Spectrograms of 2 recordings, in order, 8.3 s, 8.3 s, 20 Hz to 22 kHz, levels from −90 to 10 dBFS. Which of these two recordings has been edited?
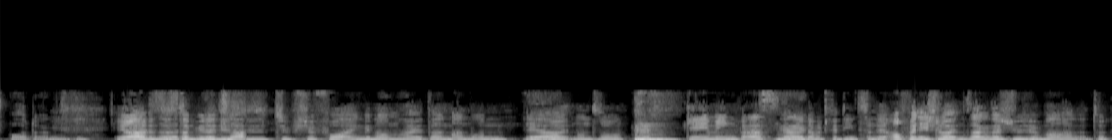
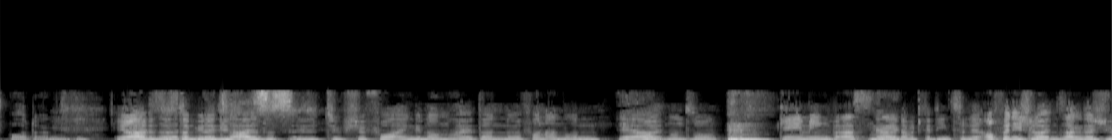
first; 2 cuts; at 1.8 s, 3.4 s

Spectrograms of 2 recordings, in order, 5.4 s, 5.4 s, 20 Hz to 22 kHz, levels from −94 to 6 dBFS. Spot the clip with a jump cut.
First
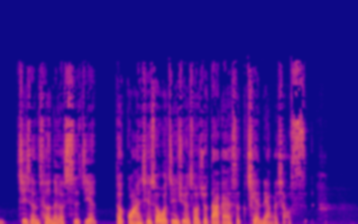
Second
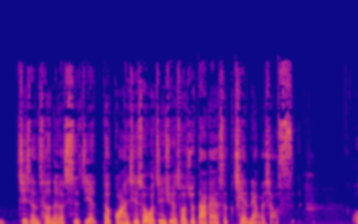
second; 1 cut; at 1.5 s

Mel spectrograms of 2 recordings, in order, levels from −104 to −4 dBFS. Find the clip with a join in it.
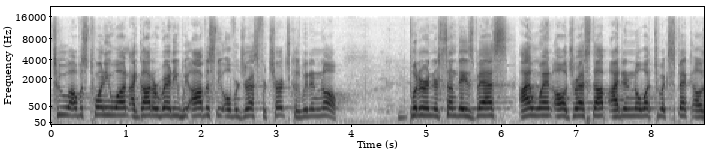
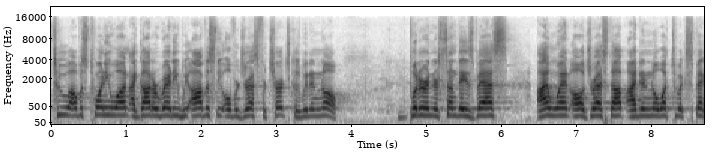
first; 1 cut; at 6.2 s

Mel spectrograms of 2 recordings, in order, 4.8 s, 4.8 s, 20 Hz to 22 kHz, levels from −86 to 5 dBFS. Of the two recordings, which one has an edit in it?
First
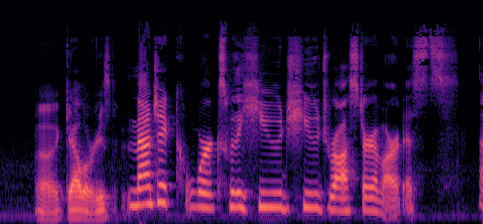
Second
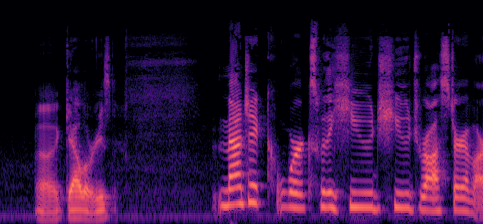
first; 1 cut; at 1.2 s

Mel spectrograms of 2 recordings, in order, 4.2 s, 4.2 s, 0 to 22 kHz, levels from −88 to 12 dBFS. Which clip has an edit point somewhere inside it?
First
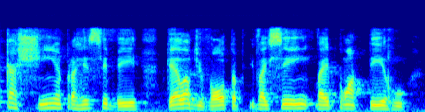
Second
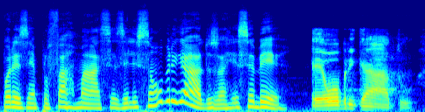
first; 2 cuts; at 1.9 s, 2.4 s

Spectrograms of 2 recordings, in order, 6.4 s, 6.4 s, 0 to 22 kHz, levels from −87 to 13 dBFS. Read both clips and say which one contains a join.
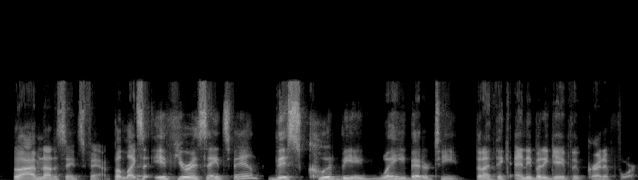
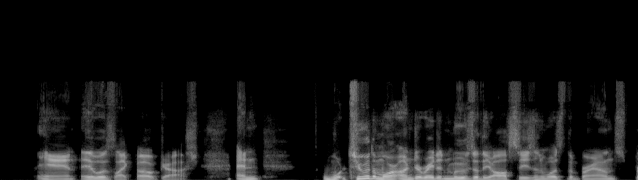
first; 3 cuts; at 1.4 s, 2.6 s, 4.7 s

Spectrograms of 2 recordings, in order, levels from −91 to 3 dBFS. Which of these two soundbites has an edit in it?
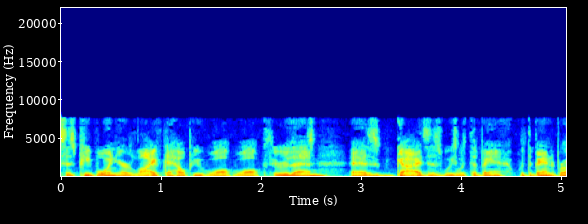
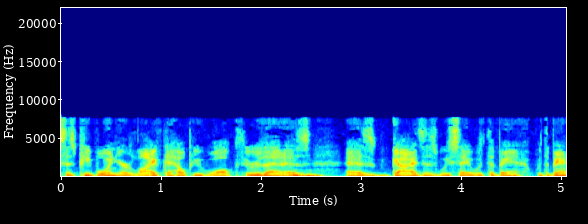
first; 3 cuts; at 1.7 s, 2.5 s, 3.9 s

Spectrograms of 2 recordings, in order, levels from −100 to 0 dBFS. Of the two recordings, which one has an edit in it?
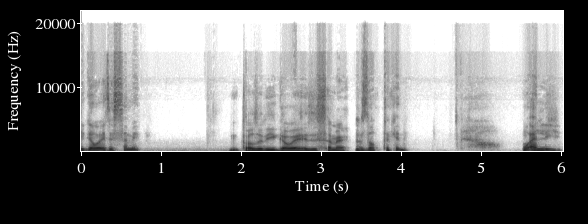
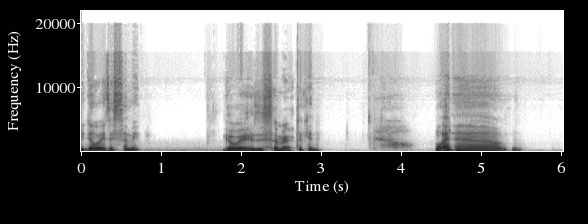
second; 3 cuts; at 1.8 s, 2.7 s, 4.6 s

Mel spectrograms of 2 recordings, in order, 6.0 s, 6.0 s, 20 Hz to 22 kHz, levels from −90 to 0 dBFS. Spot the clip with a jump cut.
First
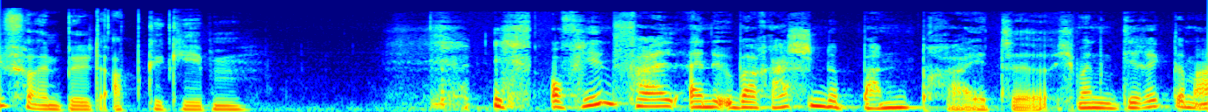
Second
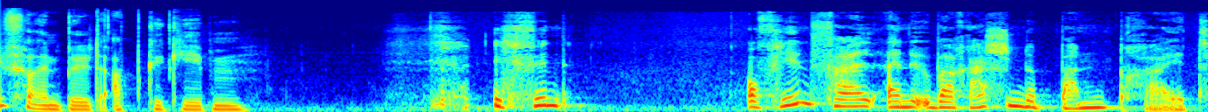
first; 1 cut; at 2.6 s

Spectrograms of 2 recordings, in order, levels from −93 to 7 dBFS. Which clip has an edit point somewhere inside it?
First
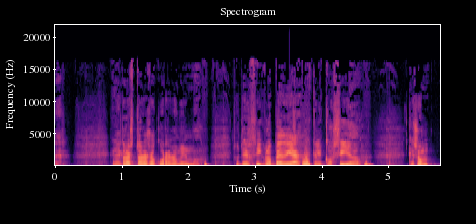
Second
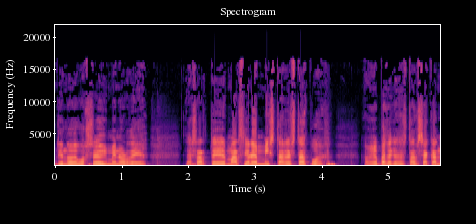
first; 3 cuts; at 1.0 s, 2.9 s, 3.9 s

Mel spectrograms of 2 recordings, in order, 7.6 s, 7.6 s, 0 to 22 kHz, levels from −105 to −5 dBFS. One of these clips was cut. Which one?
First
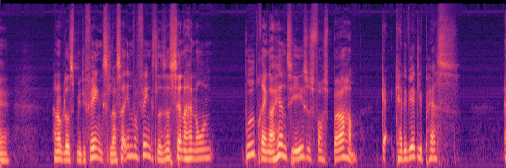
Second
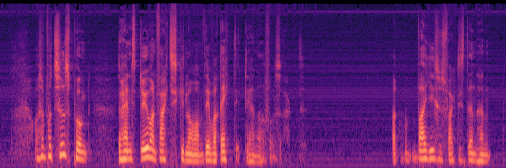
second; 3 cuts; at 1.8 s, 2.8 s, 6.0 s

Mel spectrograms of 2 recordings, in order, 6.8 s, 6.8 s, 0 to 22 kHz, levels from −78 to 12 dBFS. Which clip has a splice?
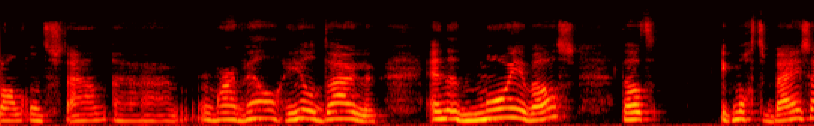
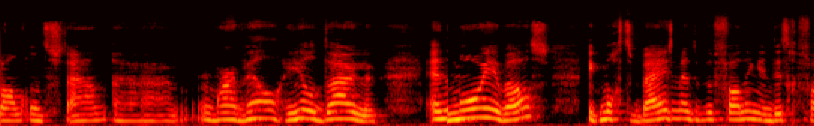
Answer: second; 3 cuts; at 3.7 s, 4.8 s, 5.6 s

